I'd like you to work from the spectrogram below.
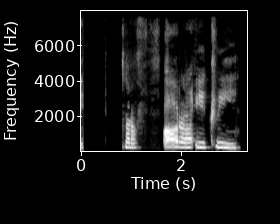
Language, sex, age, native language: Icelandic, male, 10, Icelandic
